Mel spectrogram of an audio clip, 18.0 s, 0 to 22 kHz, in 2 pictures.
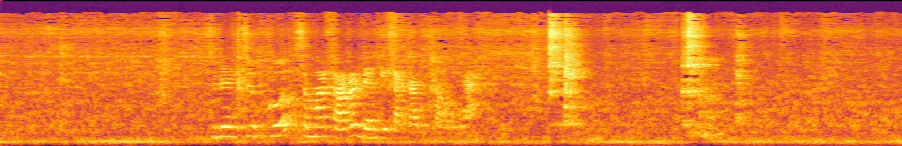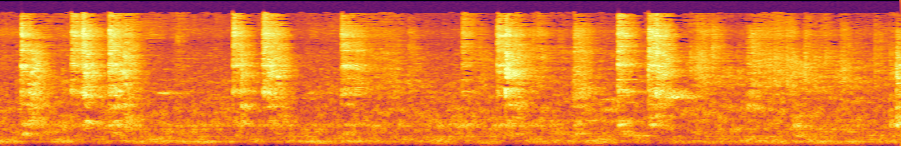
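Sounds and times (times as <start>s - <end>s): metal spatula scraping a wok: 9.2s - 17.3s.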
